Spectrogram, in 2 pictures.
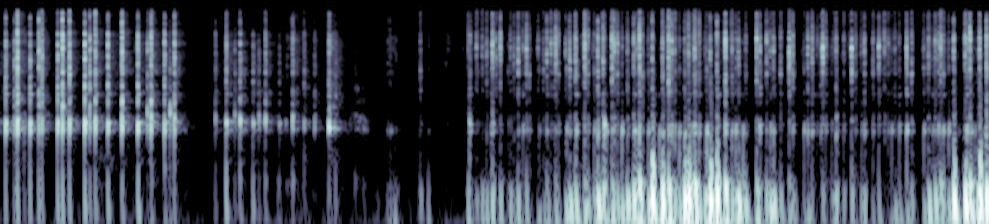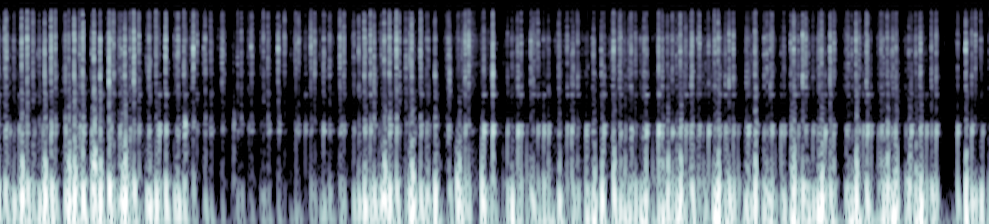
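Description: A hollow red plastic party cup sits upside down over the top of a microphone and is tapped and drummed with the fingertips on its sides and base. Quick, irregular taps come in waves, with a short near-silent pause around three seconds. They then build into louder stretches of deep, hollow, boomy thuds with a faint steady mid-pitched tone underneath.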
